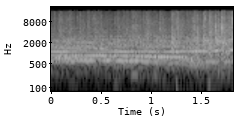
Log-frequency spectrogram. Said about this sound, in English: Folks, give a big round of applause.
